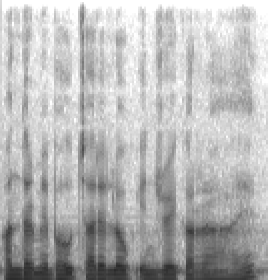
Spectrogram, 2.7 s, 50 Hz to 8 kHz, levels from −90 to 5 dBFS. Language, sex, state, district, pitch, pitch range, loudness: Hindi, male, Arunachal Pradesh, Lower Dibang Valley, 120 Hz, 110-130 Hz, -16 LUFS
